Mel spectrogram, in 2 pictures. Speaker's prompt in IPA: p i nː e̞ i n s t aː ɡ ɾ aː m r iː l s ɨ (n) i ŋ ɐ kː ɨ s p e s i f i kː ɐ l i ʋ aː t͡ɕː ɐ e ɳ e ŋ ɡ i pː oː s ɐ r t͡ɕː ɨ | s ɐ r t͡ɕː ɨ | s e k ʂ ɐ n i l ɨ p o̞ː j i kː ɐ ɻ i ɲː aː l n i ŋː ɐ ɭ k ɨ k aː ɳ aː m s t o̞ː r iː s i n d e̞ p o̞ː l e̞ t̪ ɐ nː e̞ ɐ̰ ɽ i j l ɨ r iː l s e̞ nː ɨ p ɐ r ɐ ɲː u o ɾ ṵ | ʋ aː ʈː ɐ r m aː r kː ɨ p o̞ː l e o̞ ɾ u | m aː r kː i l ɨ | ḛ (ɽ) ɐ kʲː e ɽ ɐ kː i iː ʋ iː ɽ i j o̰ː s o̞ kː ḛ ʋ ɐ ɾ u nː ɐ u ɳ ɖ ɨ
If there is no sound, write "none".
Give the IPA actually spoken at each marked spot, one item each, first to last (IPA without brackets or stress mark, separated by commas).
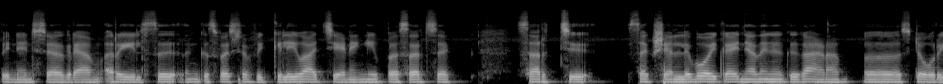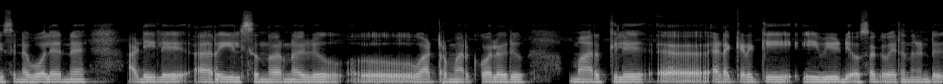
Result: n, ɽ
